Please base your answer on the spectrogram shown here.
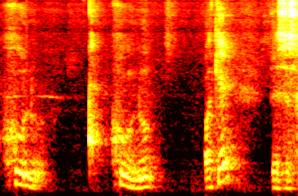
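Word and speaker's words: Qunu: Okay, so this is pronounced as Hunu. You have to front click the tongue like this first and then pronounce it Hunu.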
